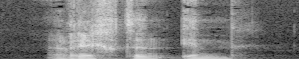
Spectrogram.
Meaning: inflection of inrichten: 1. plural present indicative 2. plural present subjunctive
- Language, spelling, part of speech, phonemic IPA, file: Dutch, richten in, verb, /ˈrɪxtə(n) ˈɪn/, Nl-richten in.ogg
